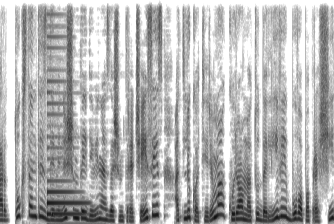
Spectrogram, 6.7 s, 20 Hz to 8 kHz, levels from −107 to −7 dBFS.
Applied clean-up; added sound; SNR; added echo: classical method Wiener filter.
